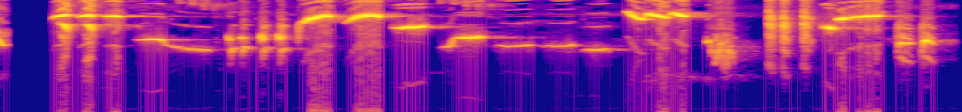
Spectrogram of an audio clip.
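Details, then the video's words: Male hill blue flycatcher recorded as a lure for other birds and as a tutor for young birds: a dense, nonstop run of high whistled notes, quick chirps and trills broken by sharp harsh clicks and rasps. "Sulingan gunung jantan gacor ngeroll"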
